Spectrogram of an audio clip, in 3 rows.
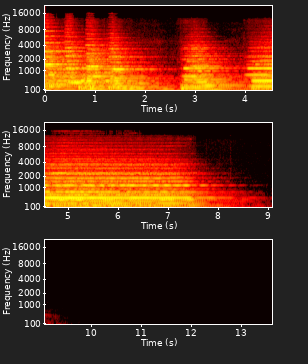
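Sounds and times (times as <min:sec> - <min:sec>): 
classical piece in D major, andantino grazioso: 0:00.0 - 0:08.8.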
